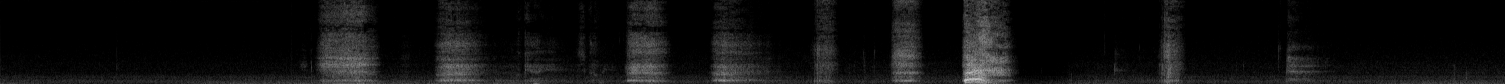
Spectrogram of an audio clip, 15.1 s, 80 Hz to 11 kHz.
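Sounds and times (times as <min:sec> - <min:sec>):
quiet breath sounds: 0:03.0 - 0:09.3, 0:12.8 - 0:13.6
sharp in-breaths: 0:03.2 - 0:03.8
person sneezing: 0:09.0 - 0:10.2, 0:11.6 - 0:11.9.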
